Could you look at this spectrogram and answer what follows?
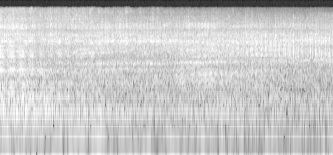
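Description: Several derny pacing motorbikes running steadily as a group, their small engines passing close and then fading gradually as they move off around the track.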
